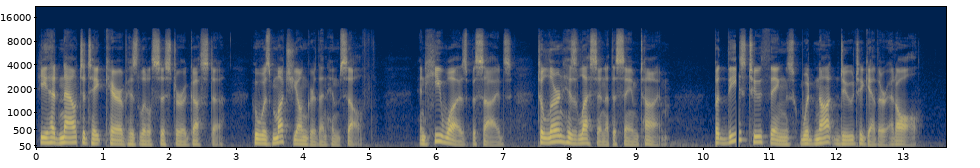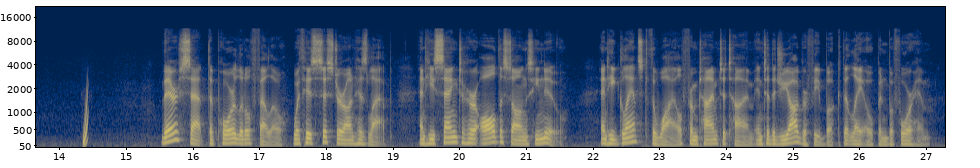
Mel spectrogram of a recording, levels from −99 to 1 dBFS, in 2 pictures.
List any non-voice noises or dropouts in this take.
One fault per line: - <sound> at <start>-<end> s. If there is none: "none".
- dropout at 10.5-10.5 s
- chirp at 14.3-14.4 s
